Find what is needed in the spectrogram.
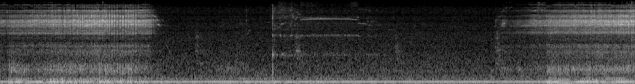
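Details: Adult who long denied snoring, recorded asleep by spouse: loud, harsh, rasping inhalations separated by a quieter pause, with low fluttering; snoring.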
